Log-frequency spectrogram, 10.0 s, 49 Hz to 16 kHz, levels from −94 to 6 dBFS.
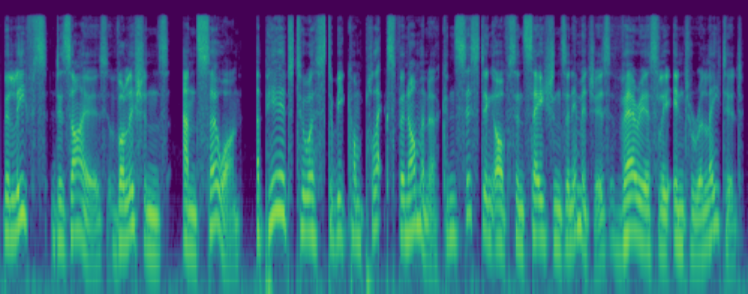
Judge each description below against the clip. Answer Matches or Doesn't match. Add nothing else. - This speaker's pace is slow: Matches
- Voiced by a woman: Doesn't match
